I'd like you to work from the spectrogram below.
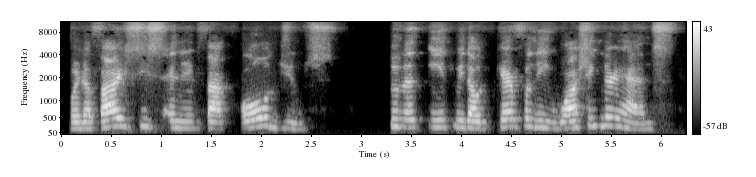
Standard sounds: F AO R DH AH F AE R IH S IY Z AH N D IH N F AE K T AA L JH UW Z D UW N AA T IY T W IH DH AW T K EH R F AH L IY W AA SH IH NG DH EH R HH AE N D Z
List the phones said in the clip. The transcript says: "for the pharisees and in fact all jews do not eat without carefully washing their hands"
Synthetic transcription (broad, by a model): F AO R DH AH F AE R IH S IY S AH N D IH N F AE K T AA L JH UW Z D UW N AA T IY T W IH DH AW T K EH R F AH L IY W AA SH IH NG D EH R HH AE N D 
